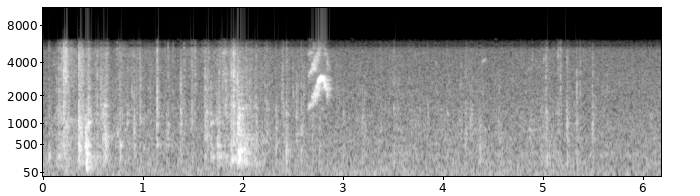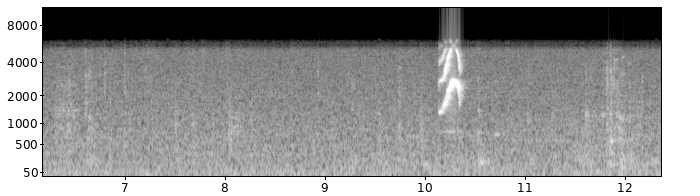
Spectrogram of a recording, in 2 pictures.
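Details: Two 8-week-old cockatiel chicks in their own cage, July 24, 2010, give two short, shrill chirps ten seconds apart amid soft scratching and rustling.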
